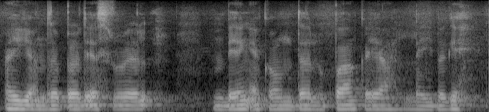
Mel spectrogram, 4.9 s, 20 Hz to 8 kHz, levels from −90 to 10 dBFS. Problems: constant background noise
